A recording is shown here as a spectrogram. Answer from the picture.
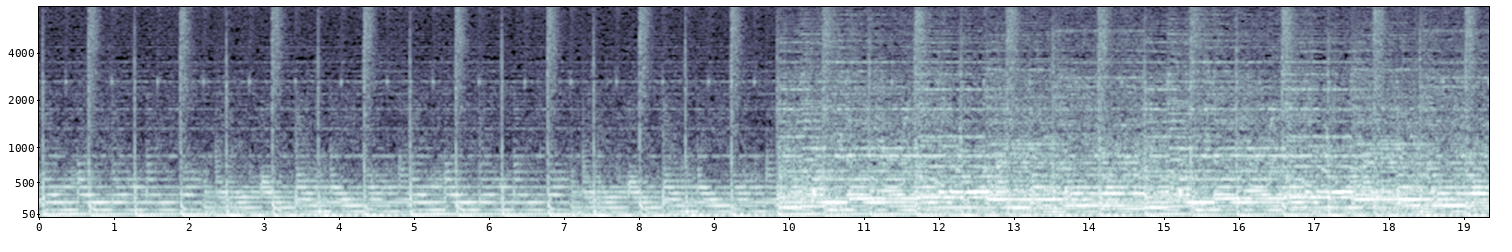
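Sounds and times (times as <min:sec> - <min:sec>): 
stomping beat: 0:00.0 - 0:19.3.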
